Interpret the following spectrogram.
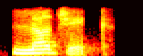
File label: "logic", Indian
